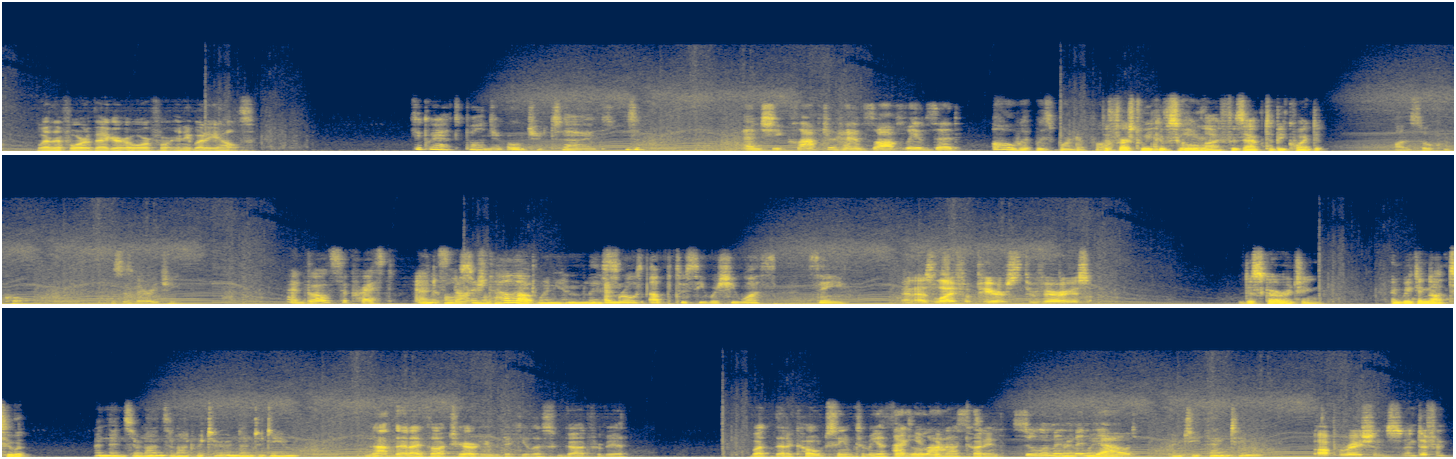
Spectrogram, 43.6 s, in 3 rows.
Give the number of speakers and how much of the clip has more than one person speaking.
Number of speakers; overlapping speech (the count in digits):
10, about 11%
